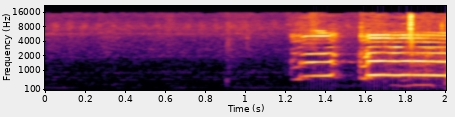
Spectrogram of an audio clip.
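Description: A rooster crowing, starting about a second in: a short note, then a long held note.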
